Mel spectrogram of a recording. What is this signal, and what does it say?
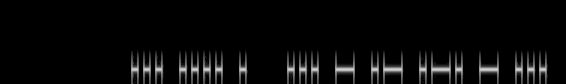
Morse code, heard as a keyed tone, about 20 wpm, 700 Hz. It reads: SHE STARTS
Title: Easy Phrases 20wpm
